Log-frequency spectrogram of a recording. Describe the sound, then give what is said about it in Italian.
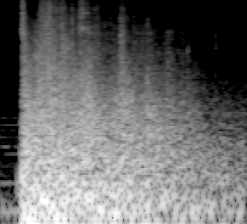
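A single loud explosion booms suddenly out of near silence at night at an airport during a gunfight: a sharp blast followed by a heavy, rumbling roar that slowly fades while staying loud throughout. “Un boato illumina la notte con il furore di un'alba assordante. Un'esplosione.”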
